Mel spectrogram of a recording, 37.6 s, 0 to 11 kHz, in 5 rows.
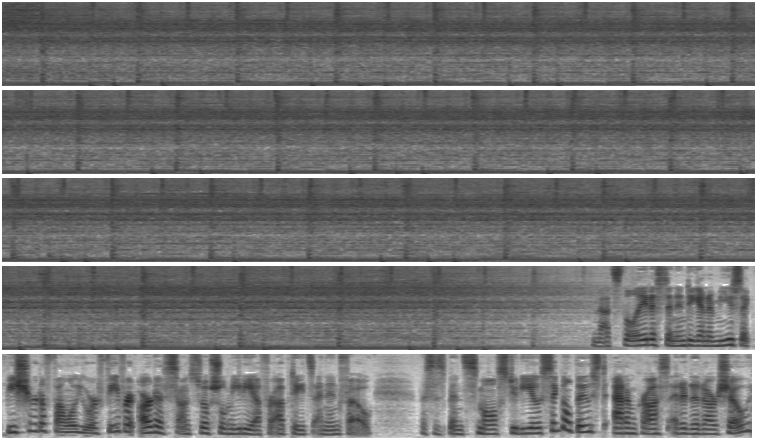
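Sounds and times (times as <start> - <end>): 
loud dense wall of fuzzy distorted guitar drone: 0.0 - 28.8
driving evenly pulsing beat: 0.0 - 28.9
speech: 28.7 - 37.6.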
